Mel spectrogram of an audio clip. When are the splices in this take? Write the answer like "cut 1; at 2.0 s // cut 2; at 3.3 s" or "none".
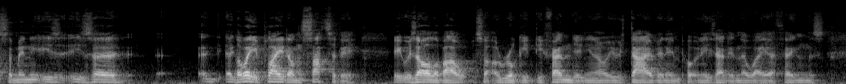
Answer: cut 1; at 2.3 s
